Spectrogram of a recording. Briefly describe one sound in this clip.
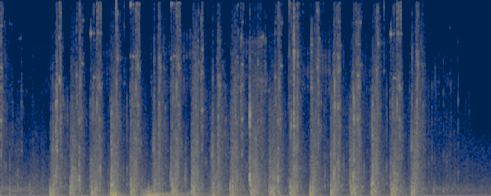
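Footsteps walk quickly on hard ground.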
